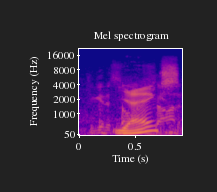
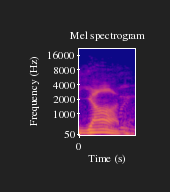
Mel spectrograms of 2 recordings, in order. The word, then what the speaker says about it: Jan: His real name is Jan, not Yan.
